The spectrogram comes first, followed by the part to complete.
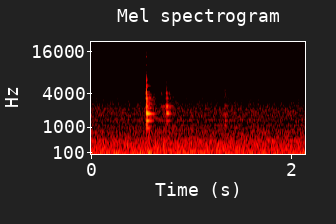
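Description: Light clicks of wooden toothpicks and long fingernails knocking on a hard dresser top: a sharp click about half a second in, a softer one just after, and a faint tick later.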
